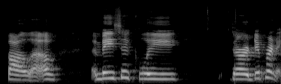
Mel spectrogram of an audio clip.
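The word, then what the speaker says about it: Fahlo: real quick it's called follow and it's like f-a-h-o-o but like I feel like you would pronounce it follow and basically there are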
